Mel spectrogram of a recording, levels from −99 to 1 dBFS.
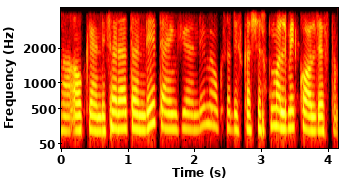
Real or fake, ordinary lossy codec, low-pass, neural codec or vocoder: real; none; 3.6 kHz; none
